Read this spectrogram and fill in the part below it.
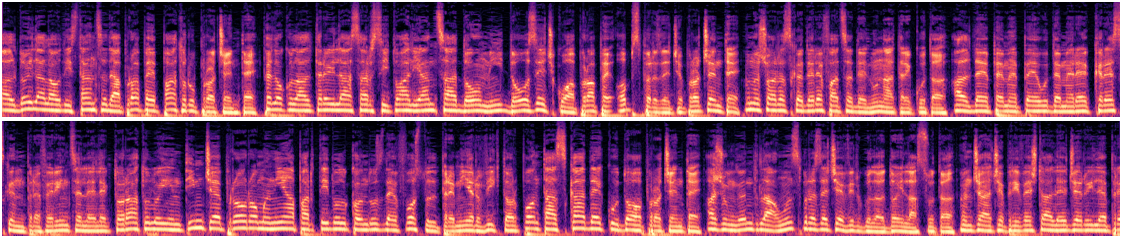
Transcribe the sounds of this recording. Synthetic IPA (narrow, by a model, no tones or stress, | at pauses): ald̪o̞jlealao̞d̪ist̪ant̪səd̪e̞apɾoape̞pat̪ɾupɾo̞t͡ʃe̞nt̪e̞pe̞lo̞kulalt̪ɾe̞jleasarsit̪uaːliant̪sad̪o̞wəmijd̪o̞wəze̞t͡ʃʲkuapɾoape̞ʔo̞p̚t̪spɾəze̞t͡ʃe̞pɾo̞t͡ʃe̞nt̪e̞ɨnoʃoaɾəskəd̪e̞ɾe̞fat̪səd̪e̞lunat̪ɾe̞kut̪əald̪e̞pe̞mepe̞ud̪e̞meɾekɾe̞skɨnpɾe̞fe̞ɾint̪se̞le̞ːle̞k̚t̪o̞ɾat̪ulujɨnt̪imp̚t͡ʃe̞pɾo̞ɾo̞mɨnijapart̪id̪ulko̞nd̪us̬d̪e̞fo̞st̪ulpɾe̞mije̞rvikt̪o̞rpo̞nt̪askad̪e̞kud̪o̞wəpɾo̞t͡ʃe̞nt̪e̞aʒuŋɡɨnd̪launspɾəze̞t͡ʃe̞virɡuləd̪o̞jlasut̪əɨnt͡ʃe̞jat͡ʃe̞pɾive̞ʃt̪e̞ale̞d͡ʒe̞ɾile̞pɾ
